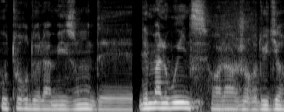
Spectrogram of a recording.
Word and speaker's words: Malwins: Voilà, j'aurais dû dire Malwin, c'est parce que ça finit par un s. Donc W I N S. Donc je me suis dit encore une fois, pourquoi mettre une lettre si on la prononce pas ?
